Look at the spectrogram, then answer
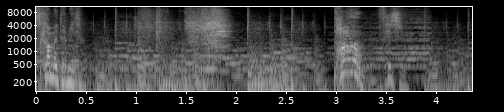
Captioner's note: SFX: sword sheathing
